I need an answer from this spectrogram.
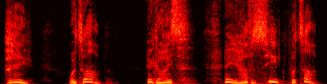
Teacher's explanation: he had that very breathy like talk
